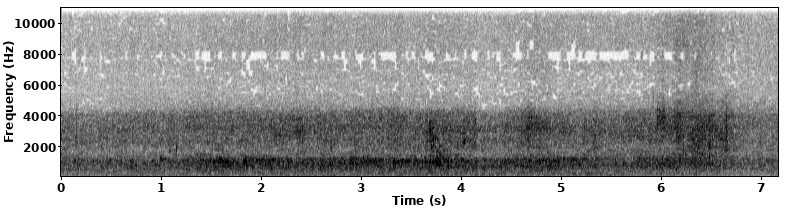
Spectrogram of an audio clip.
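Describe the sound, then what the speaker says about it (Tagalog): Strong ocean waves washing against a rocky shore in rough weather in Bataan, a steady rushing surf with wind noise that swells slightly and then fades, no talk. "So medyo masama yung panahon, malakas yung alon."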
